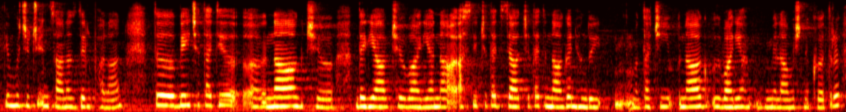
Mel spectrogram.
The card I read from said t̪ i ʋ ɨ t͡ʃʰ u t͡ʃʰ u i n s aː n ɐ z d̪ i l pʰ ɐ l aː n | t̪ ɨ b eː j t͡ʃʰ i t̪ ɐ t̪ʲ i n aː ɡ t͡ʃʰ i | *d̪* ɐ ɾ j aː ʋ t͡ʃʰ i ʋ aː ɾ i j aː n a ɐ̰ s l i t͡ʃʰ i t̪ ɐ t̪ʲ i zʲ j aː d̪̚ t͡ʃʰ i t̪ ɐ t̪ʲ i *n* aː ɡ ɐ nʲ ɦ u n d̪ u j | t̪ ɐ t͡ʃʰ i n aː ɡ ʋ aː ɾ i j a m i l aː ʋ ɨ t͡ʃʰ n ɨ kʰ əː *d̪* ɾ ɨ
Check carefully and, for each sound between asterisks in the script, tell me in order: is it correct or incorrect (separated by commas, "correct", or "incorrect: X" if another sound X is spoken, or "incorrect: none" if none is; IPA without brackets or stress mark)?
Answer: correct, correct, incorrect: t̪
